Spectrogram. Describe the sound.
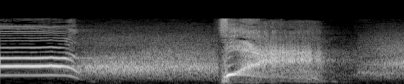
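A group of voices shouts loudly together, opening with one sustained, strained cry and then swelling into a noisy, overlapping roar of many people.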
